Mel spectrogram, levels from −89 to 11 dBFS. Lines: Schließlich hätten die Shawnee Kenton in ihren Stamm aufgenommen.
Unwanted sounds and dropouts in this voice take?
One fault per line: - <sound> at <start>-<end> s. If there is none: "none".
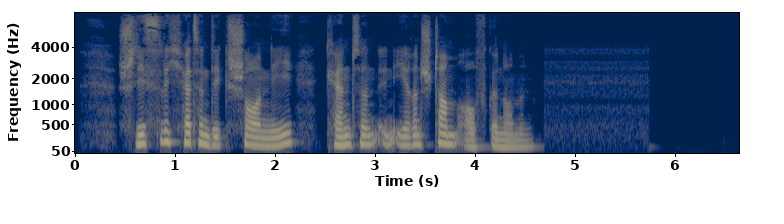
none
